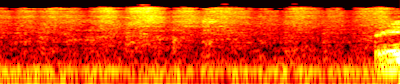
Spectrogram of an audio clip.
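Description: Paintbrush dragged across an oil-painted canvas, a faint, steady scratchy rub, over a low steady hum.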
